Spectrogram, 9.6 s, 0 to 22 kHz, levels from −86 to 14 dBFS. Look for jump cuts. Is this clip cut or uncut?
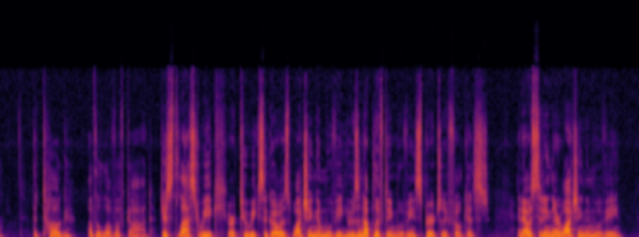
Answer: cut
